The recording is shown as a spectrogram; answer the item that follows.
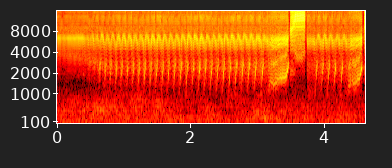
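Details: Cicada crying, found at Cheongpung Myeongwol: rapid rhythmic pulses repeated steadily in a loud high-pitched buzz, with sharp bursts near the end.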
